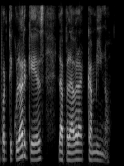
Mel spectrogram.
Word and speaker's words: camino: Camino, camino. En este caso, como pueden escuchar, el enfoque principal, es decir, el acento prosódico, se encuentra en la sílaba mi, donde no lleva ninguna tilde visible, pero la palabra básicamente genera el impacto, genera la fuerza que le da el sentido a la palabra.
